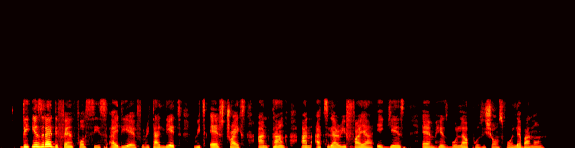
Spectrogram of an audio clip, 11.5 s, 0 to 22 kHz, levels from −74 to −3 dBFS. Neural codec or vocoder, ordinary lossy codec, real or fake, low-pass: codec, 16 kHz, 16 kbps, FreqCodec, smaller model; none; fake; 7.2 kHz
